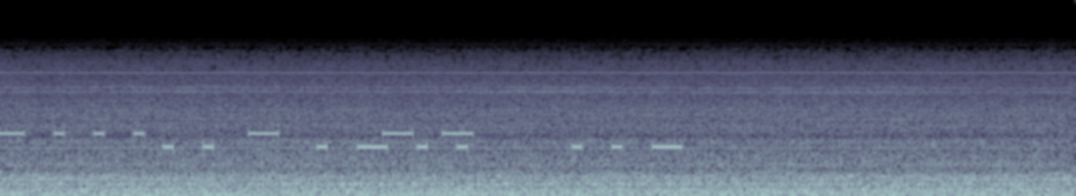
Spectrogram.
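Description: A jet engine roars steadily in the cockpit.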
